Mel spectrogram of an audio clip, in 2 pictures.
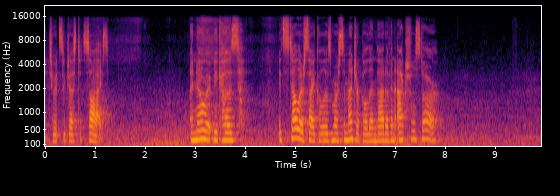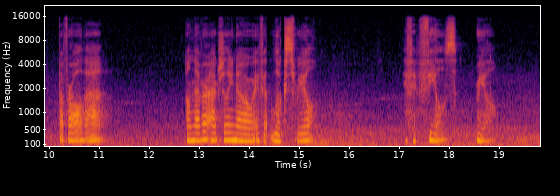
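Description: A young woman speaks softly and calmly, with pauses.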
